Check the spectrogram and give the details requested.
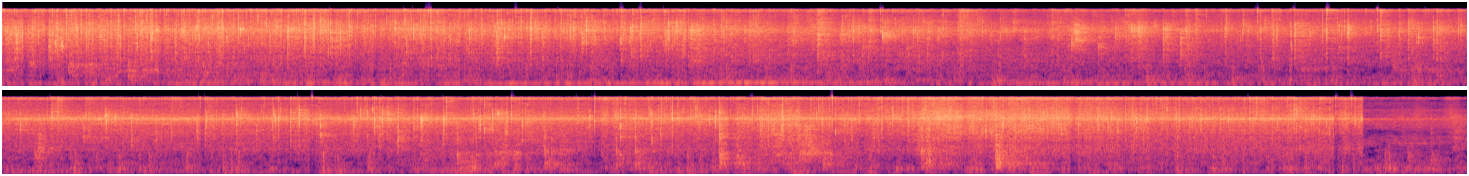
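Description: Egg-dipped bread slices frying in oil in a nonstick pan, with a steady sizzle and crackle. The sizzle stops abruptly just before the end.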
